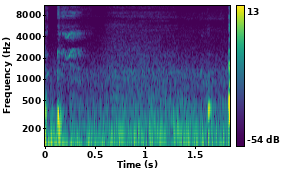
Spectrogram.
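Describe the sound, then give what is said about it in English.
Two sharp coughs, one at the very start and another near the end, separated by a stretch of quiet low background rumble with no talking. “Keep talking. Oh, yeah, you can keep talking. Coughing.”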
